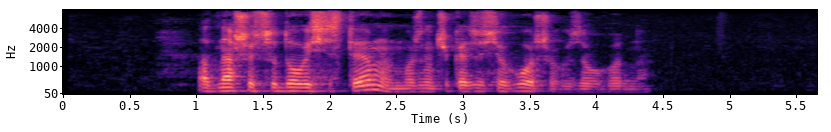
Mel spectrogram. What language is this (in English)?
Belarusian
